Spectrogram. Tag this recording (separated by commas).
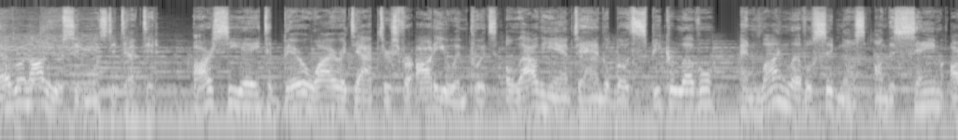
Speech, Music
